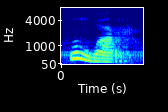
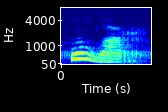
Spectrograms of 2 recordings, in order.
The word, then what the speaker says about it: улар: Мы произносится так. Бед. Бед. Вы. Хев. Хев. И они. Улар. Улар.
